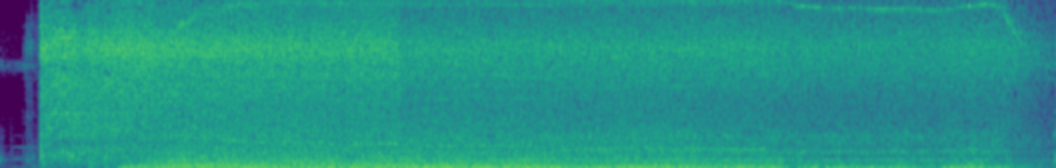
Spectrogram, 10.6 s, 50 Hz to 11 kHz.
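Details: 2001 Chevy Blazer petrol engine cranks, catches and settles into an uneven, loping idle after cleaning the mass airflow sensor; rough idle not fixed, MAF sensor replacement planned.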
